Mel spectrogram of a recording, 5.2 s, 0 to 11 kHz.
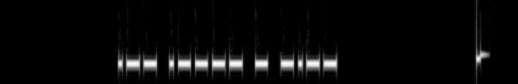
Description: Morse code, heard as a keyed tone, about 28 wpm, 700 Hz. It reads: W1TY
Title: USA Call Signs - 2x Character Spacing - 28wpm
